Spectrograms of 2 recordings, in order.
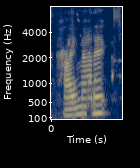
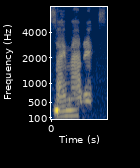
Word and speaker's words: cymatics: It's kymatics because it's Greek, but a lot of people pronounce it as cymatics, but it's called kymatics.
